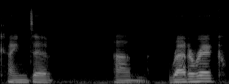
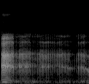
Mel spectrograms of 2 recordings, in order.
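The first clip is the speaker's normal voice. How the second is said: drawn-out, creaky, rattling vocal fry ah; 9 semitones lower than usual. Recalling how she would relentlessly pursue, mimicking her: creaky vocal fry on ah. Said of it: "like the vocal fry thing".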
